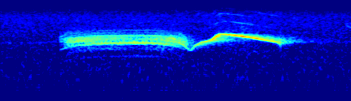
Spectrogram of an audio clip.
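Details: Single phrase from a black-hooded laughingthrush, a Vietnam highland endemic, used for trapping: a broad burry rasp, a quick dip, then a clear whistle rising sharply and sliding slowly down.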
